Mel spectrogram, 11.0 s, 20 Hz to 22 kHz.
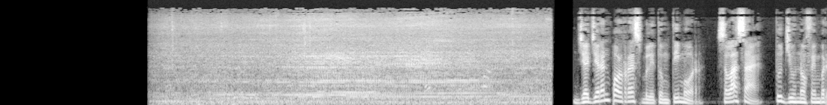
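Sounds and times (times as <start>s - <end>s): vehicle engine running: 2.0s - 7.4s.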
